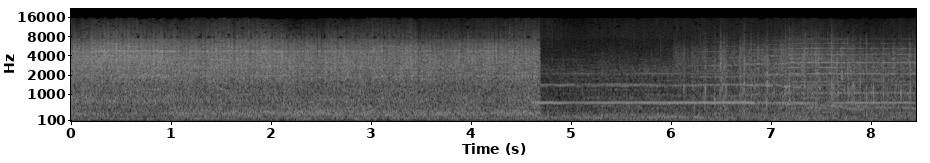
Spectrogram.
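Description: Film trailer soundtrack: a dense rushing wash of battle sound effects, cut off sharply about four and a half seconds in by orchestral music with a long held high note.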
